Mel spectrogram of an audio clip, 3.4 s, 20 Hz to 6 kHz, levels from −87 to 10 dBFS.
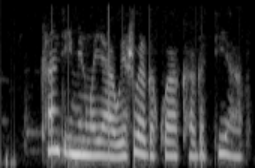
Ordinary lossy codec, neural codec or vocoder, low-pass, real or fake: Opus, 64 kbps; none; 5.4 kHz; real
